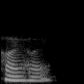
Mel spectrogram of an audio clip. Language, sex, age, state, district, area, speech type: Assamese, female, 30-45, Assam, Kamrup Metropolitan, urban, conversation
